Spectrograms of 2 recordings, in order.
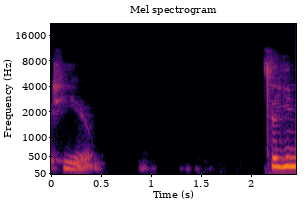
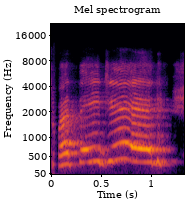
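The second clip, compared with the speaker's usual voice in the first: high, loud, slow angry retort; 10 semitones higher, 10 dB louder, slower than usual. Retold or imitated. Wife repeating her angry reply to the pastor's wife. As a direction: spit it out in anger. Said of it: "going to my anger place".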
